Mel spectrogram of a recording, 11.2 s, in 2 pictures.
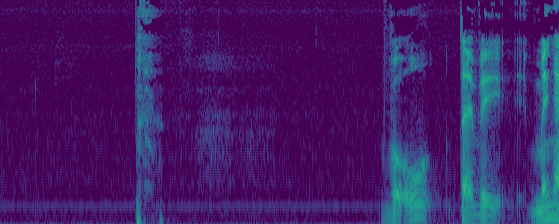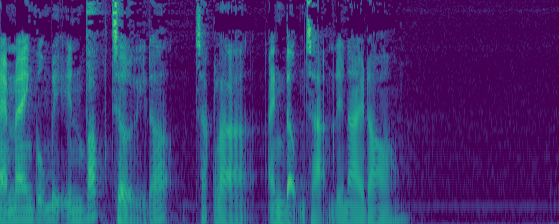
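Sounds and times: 
coughing: 0:01.3 - 0:01.8
speech: 0:03.8 - 0:09.7.

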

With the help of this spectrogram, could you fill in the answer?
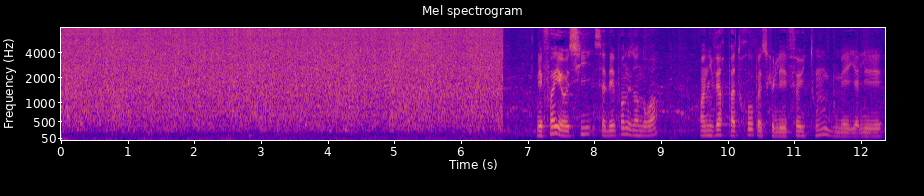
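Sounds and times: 
rain falling: 0:00.0 - 0:06.6
speech: 0:07.1 - 0:12.3.

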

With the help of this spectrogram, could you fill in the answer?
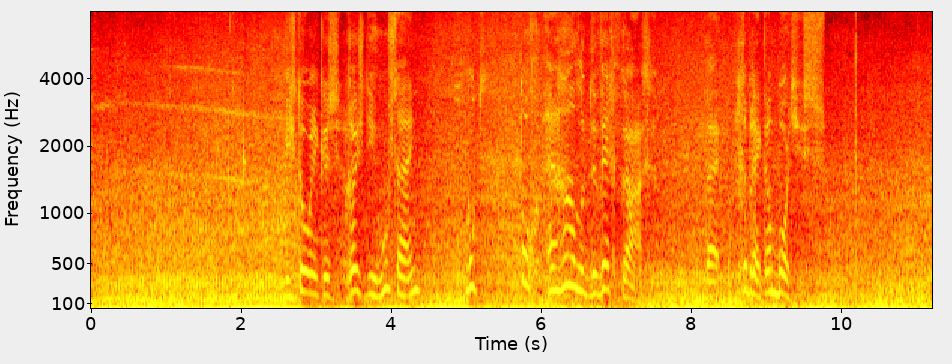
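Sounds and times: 
heavy street traffic of many mopeds in a village: 0:00.0 - 0:11.1
speech: 0:02.6 - 0:09.9.

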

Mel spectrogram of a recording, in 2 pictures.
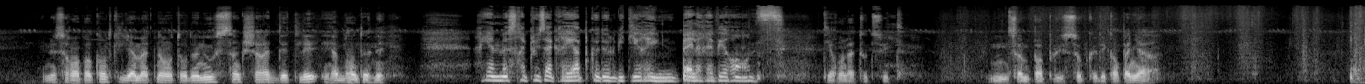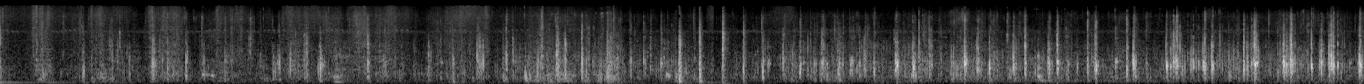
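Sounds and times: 
speech: 0:00.4 - 0:09.1, 0:09.9 - 0:11.7
horse hooves clip-clopping in a walking rhythm: 0:11.8 - 0:27.2.

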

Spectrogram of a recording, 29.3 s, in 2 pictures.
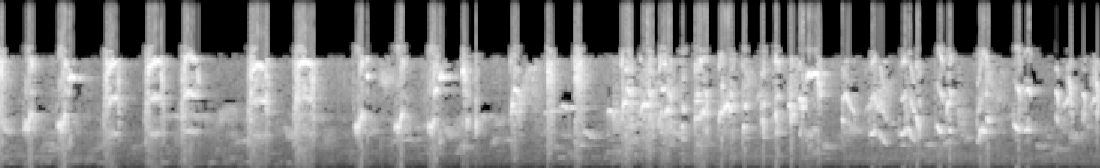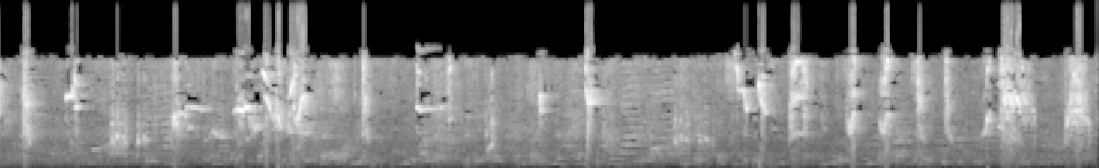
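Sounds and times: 
Oriental magpie-robin song: 0:00.0 - 0:29.3.

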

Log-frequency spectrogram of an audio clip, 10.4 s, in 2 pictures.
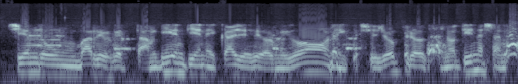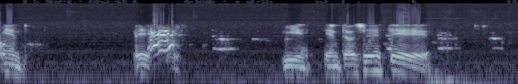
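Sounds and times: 
dogs barking and yelping: 0:00.2 - 0:01.7, 0:02.3 - 0:05.7, 0:06.5 - 0:08.0, 0:08.7 - 0:10.3
speech: 0:00.2 - 0:05.6, 0:06.5 - 0:07.1, 0:08.0 - 0:09.8.

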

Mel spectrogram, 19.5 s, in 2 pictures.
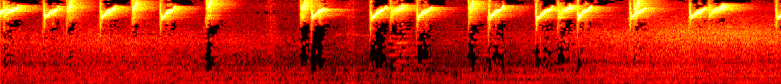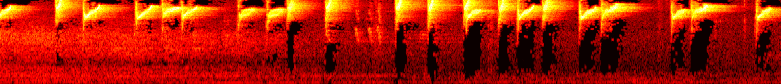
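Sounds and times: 
bird song of sharp chirps: 0:00.0 - 0:19.5.

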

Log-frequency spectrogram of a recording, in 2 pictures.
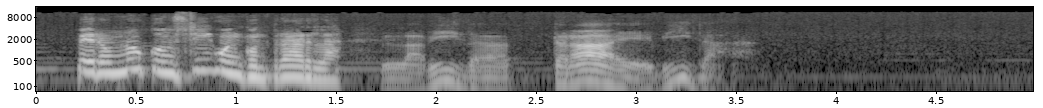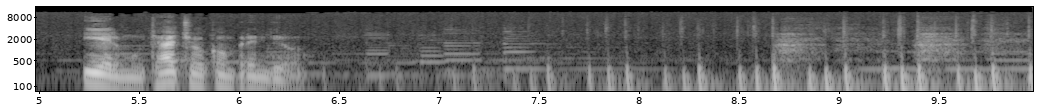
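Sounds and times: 
speech: 0:00.2 - 0:03.5, 0:05.2 - 0:06.4
horse hooves clip-clopping on stony desert ground: 0:07.2 - 0:09.9.

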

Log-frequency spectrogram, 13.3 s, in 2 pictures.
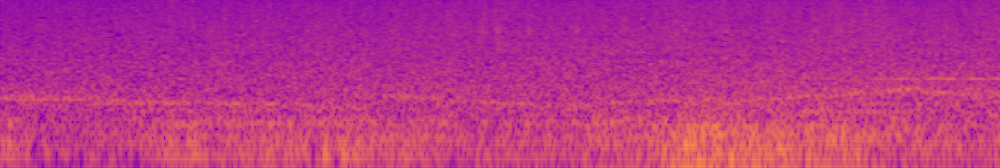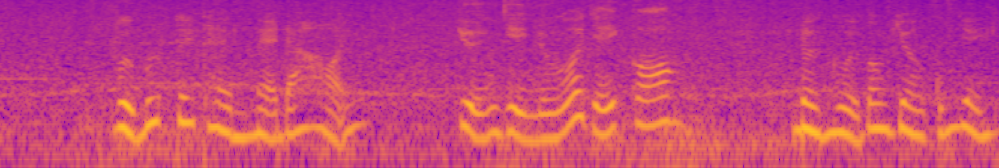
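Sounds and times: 
heavy rain: 0:00.0 - 0:13.3
thunder rumbling: 0:03.8 - 0:13.3
speech: 0:07.4 - 0:11.4, 0:12.0 - 0:13.3.

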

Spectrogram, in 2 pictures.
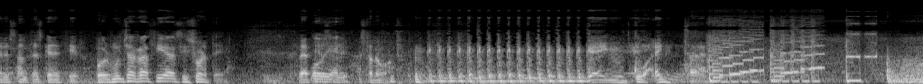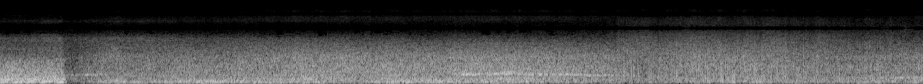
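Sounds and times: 
speech: 0:00.0 - 0:07.7
arcade video game music: 0:07.1 - 0:08.8
rain: 0:09.1 - 0:18.4.

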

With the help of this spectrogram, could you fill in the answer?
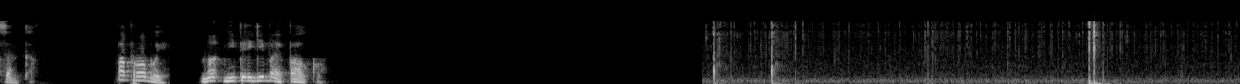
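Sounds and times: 
speech: 0:00.0 - 0:00.4, 0:01.2 - 0:03.3
campfire crackling: 0:07.0 - 0:12.4.

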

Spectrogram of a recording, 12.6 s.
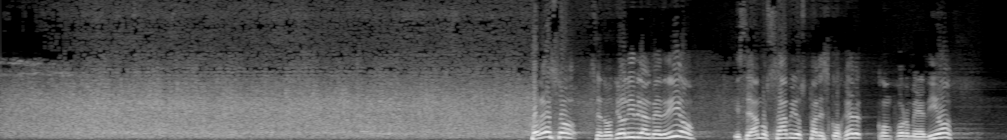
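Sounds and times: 
audience applause: 0:00.0 - 0:07.2
speech: 0:06.7 - 0:12.1.

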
